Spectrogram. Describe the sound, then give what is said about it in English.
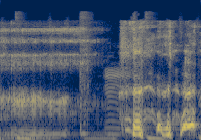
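A voice imitates snoring, a drawn-out rasping inhale followed by a rough, vibrating snort, loud and exaggerated, with no other talking. “I'd be wide the fucking awake, but I'd start snoring like...”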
